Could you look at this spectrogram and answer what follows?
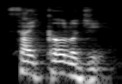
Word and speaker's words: psychology: Same thing for S. Small sense, psychology. P is a silent, or P is a silent letter.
